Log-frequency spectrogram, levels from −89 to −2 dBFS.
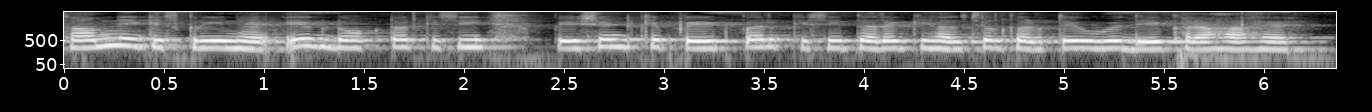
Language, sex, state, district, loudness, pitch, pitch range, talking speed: Hindi, female, Uttar Pradesh, Gorakhpur, -13 LUFS, 250 Hz, 240-275 Hz, 190 wpm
